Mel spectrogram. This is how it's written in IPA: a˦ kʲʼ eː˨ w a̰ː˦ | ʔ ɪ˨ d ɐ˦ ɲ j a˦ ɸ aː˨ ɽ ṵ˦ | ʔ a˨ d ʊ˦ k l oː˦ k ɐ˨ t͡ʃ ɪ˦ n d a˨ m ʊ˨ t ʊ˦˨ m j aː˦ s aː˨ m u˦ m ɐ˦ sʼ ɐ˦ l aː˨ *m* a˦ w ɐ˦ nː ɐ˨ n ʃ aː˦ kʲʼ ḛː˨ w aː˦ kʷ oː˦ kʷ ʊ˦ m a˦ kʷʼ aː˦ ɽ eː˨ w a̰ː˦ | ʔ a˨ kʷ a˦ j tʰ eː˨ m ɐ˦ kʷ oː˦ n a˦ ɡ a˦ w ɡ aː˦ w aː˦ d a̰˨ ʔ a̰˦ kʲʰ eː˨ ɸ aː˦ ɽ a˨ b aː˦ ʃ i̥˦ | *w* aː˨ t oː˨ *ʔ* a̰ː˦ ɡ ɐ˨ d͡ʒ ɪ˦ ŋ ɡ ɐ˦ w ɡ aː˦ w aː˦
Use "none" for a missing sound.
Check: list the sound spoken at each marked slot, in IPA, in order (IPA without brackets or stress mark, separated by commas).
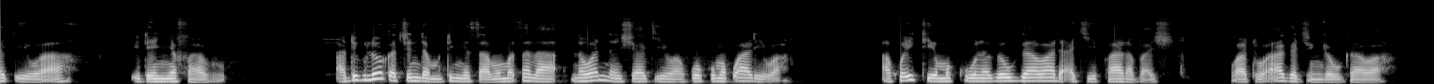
n, w, ʔ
